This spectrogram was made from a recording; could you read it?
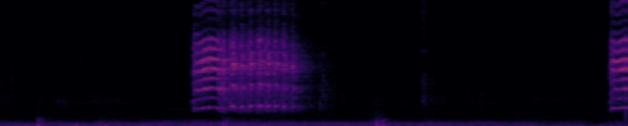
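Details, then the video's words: Bar-winged prinia singing harsh, buzzy bursts under a second long, one complete and another starting at the end, over a faint steady low hum. "Prenjak gacor"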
